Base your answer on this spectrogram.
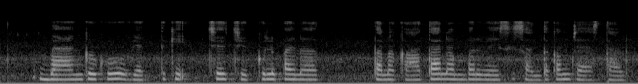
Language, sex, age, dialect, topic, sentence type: Telugu, female, 18-24, Utterandhra, banking, statement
